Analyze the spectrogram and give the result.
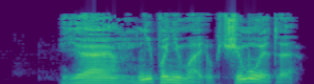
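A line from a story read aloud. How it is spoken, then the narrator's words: Tired. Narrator (Russian): устало произнес второй после султана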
